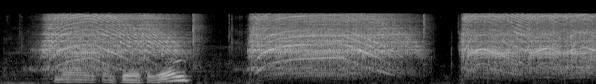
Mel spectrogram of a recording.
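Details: Hitachi (Hikoki) DH22PH hammer drill, reassembled after service and run slowly in drilling and hammering mode: three bursts of high motor whine with an even hammering rattle, spinning up and down smoothly without grinding. It runs healthy.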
